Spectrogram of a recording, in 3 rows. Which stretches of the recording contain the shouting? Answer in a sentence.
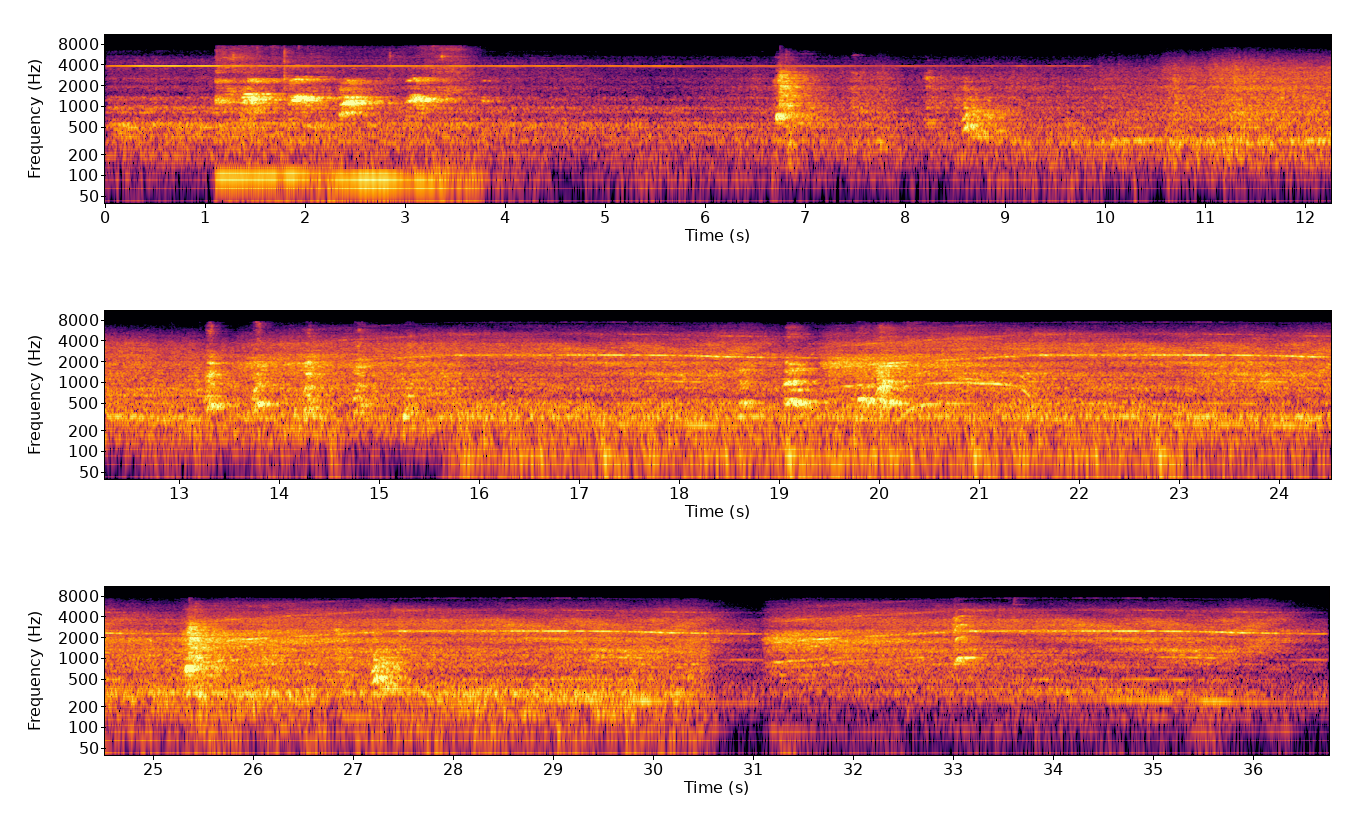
The shouting can be heard from 20.2 to 21.6 s.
